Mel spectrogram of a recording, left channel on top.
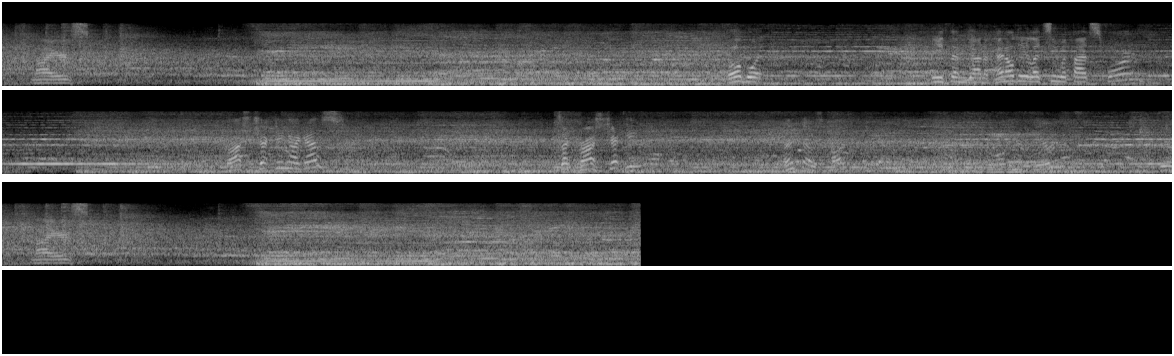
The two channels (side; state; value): right; drops out; at 6.4 s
